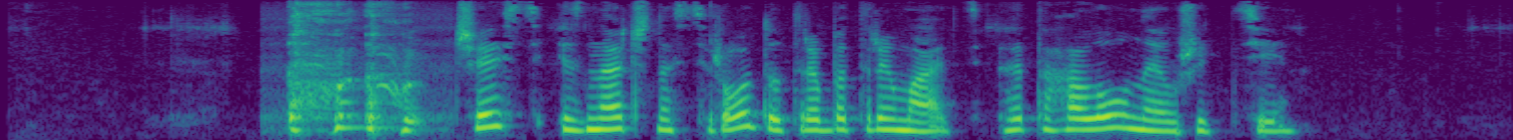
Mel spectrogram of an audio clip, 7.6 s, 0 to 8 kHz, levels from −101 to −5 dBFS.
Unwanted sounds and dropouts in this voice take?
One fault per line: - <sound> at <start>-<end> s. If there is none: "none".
- cough at 1.4-2.2 s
